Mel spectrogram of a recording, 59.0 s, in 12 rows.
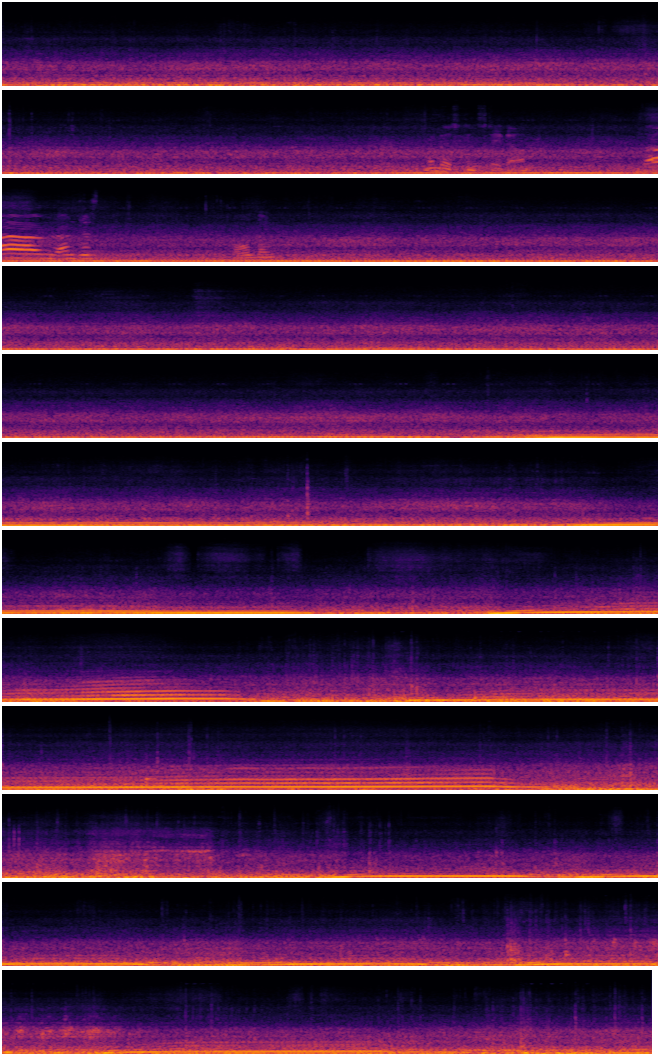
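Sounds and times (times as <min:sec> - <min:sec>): car engine revving: 0:23.4 - 0:59.0.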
